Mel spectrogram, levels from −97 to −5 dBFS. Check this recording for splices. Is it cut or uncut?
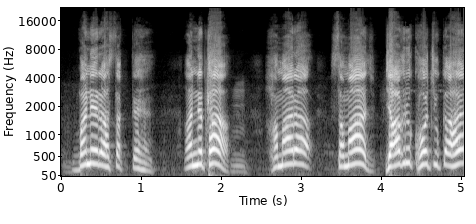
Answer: cut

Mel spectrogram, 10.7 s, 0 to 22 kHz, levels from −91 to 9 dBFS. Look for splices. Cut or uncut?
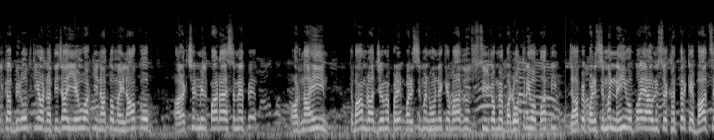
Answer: cut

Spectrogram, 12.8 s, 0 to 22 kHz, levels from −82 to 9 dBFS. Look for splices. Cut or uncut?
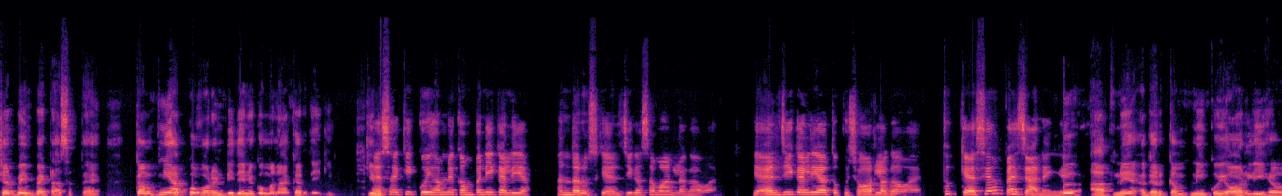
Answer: cut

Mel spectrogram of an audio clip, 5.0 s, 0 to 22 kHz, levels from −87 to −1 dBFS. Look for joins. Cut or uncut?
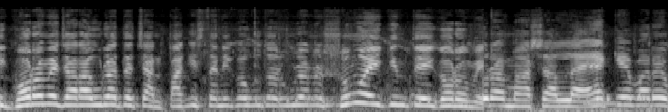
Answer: cut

